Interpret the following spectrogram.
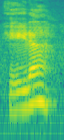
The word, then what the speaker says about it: Aida: I think that's how you say it, Aida, A-I-D-A.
